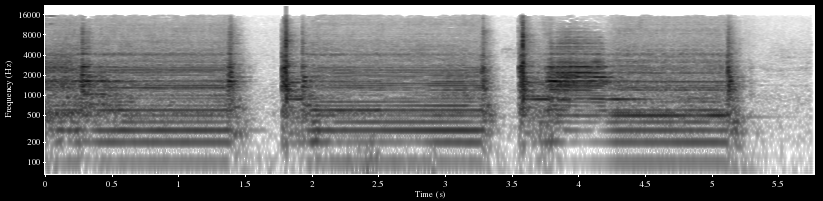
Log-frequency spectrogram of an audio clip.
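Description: Corded electric drill run in three bursts of about a second and a half each, a steady whine that starts and stops sharply with each trigger pull, its chuck driving a threaded rod pressed against a scooter wheel.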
